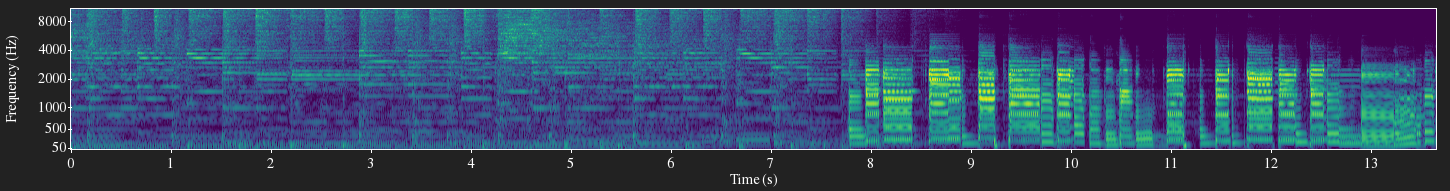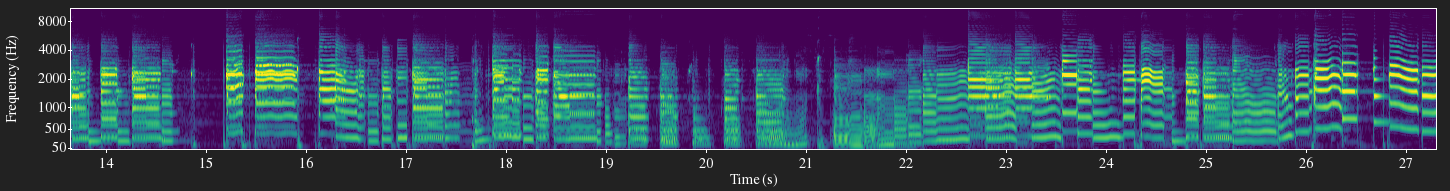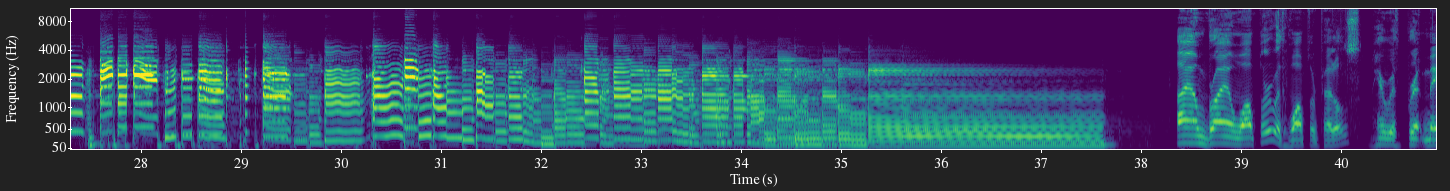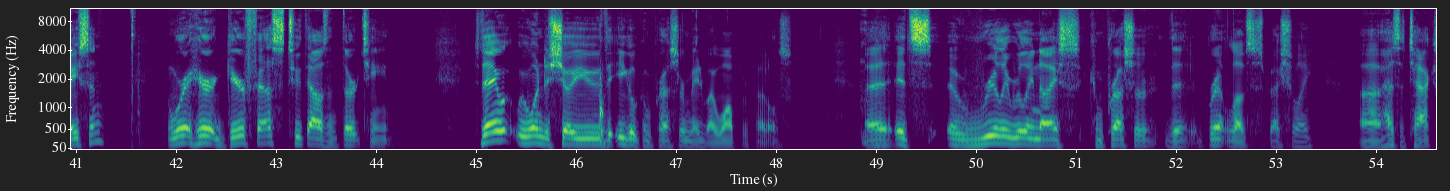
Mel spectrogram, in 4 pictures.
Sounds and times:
Music: 0.0s - 38.4s
Speech: 38.4s - 44.2s, 45.0s - 48.2s, 48.8s - 54.6s.

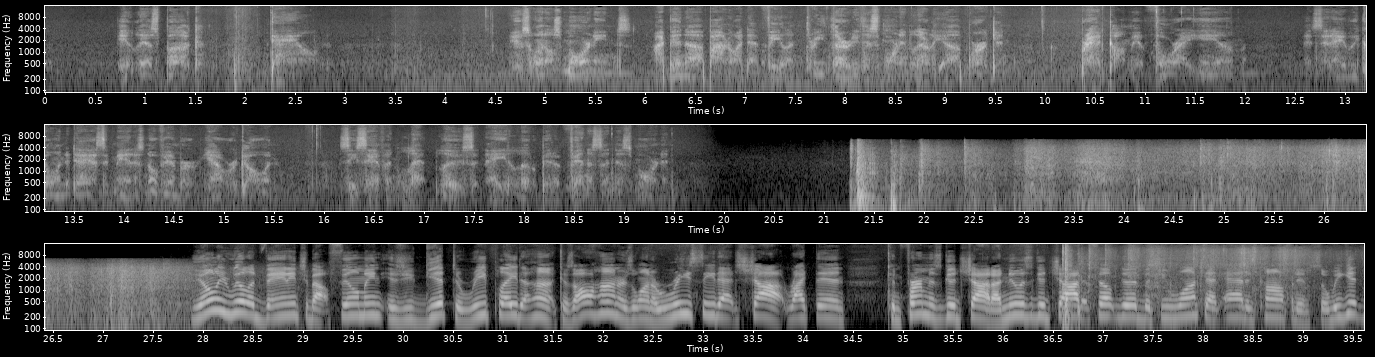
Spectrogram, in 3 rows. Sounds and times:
Speech: 4.6s - 9.6s, 10.4s - 12.0s, 12.6s - 15.5s, 27.9s - 39.6s.

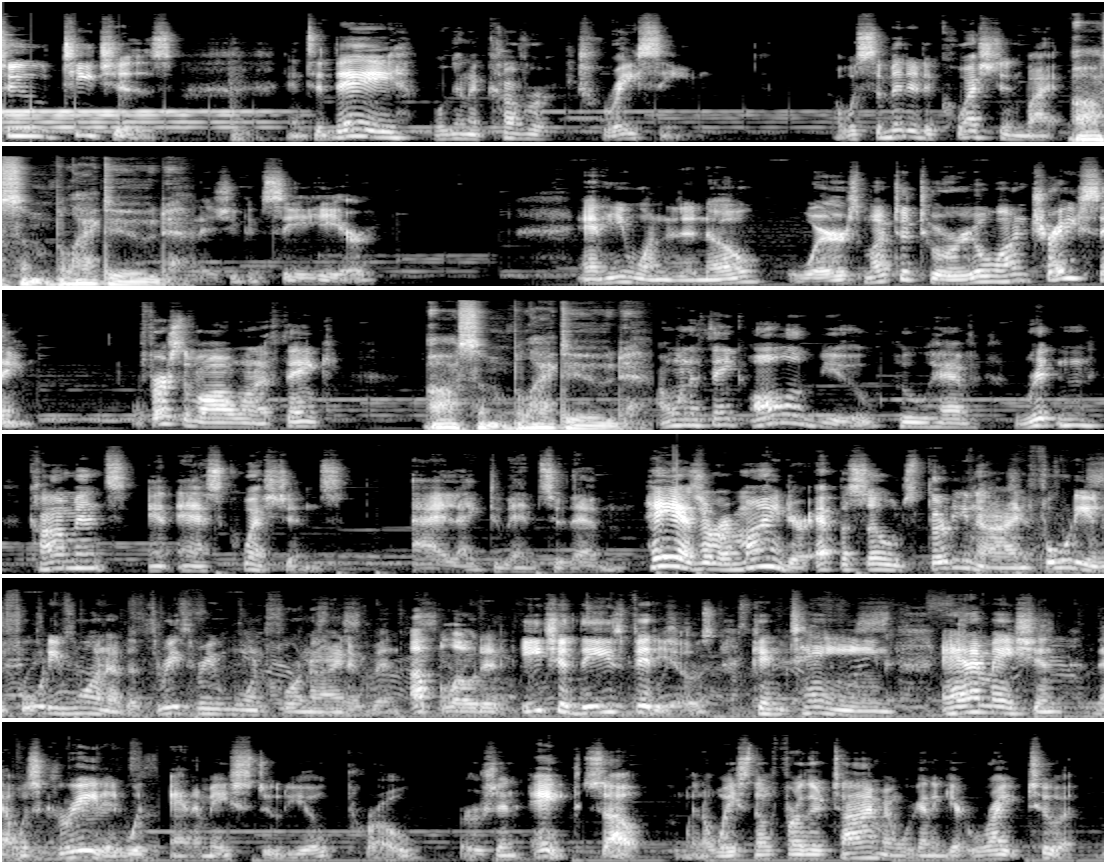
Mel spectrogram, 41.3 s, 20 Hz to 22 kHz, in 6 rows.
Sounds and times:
Speech: 0.0s - 1.1s, 1.8s - 4.4s, 5.2s - 9.2s, 10.5s - 14.0s, 14.6s - 41.2s.

